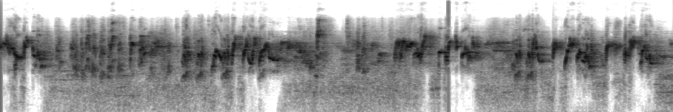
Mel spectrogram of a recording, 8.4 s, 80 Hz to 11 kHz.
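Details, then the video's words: Red-whiskered bulbul display singing in cages in Singapore: a 3.5-year-old open-tail keke champion and an older six-year-old bird. Fast, liquid warbles and chattering phrases pour out almost without pause, with a few sharp clicks. Quiet background. "Super Keke Sing Display (Red Whiskered Bulbul - Jambul)"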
